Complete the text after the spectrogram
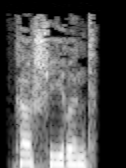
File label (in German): "kaschierend", German; adjectives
